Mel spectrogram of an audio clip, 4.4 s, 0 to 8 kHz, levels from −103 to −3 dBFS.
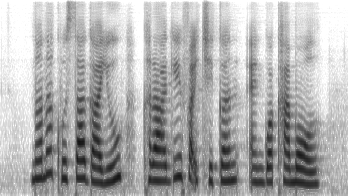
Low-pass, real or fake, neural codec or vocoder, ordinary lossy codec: none; fake; codec, 16 kHz, 0.7 kbps, FocalCodec; none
